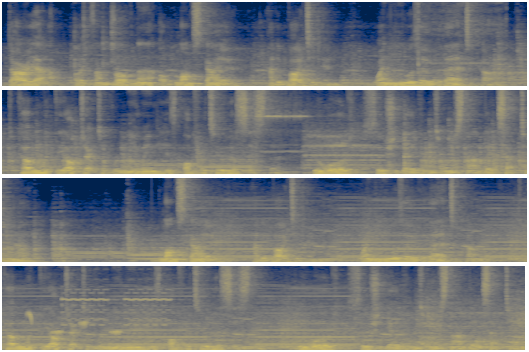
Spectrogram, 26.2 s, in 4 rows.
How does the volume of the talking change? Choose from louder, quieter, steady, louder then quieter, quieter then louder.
steady.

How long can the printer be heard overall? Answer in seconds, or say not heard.
26 s.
